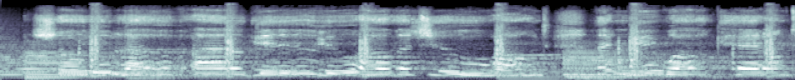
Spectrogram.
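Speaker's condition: No condition

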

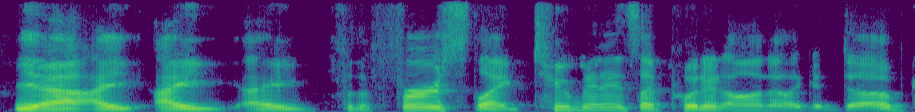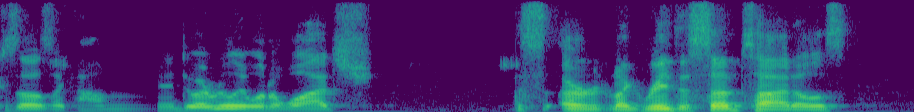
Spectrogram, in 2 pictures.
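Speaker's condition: No condition

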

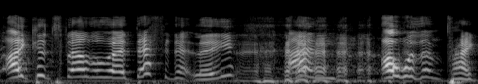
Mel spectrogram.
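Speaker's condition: Cerebral palsy; able to speak and move

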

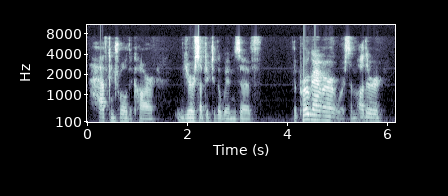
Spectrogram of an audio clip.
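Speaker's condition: No condition

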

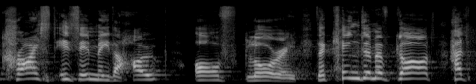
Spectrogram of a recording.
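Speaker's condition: No condition

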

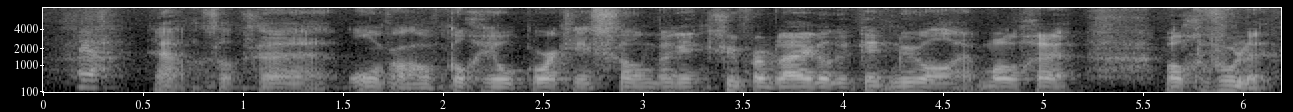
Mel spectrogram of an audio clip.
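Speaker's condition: Cleft lip; cleft audible in way of speaking

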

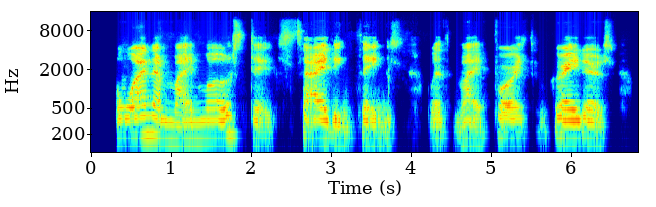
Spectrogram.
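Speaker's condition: ALS, primary lateral sclerosis; voice affected

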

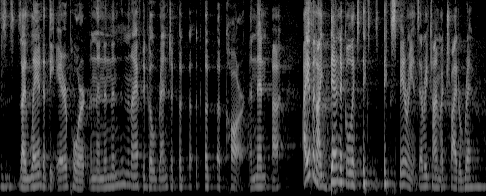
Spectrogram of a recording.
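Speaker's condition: Stutter; audible stuttering during stand-up, called pretty bad by an audience member; repeated sounds, prolonged sounds

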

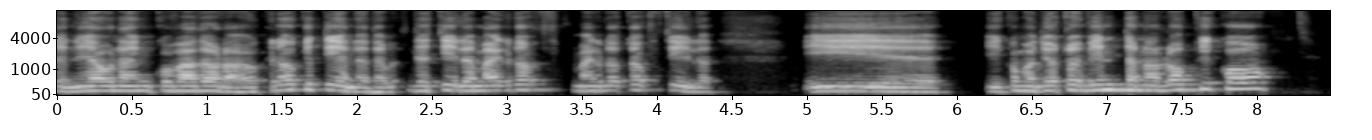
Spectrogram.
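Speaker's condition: Hearing loss with cochlear implant; about 34

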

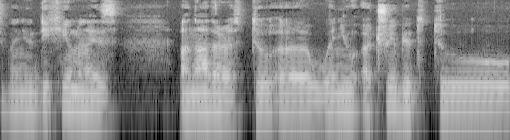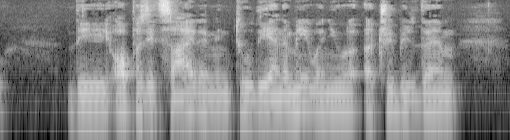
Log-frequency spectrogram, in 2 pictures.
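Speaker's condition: Stuttering; stutter since childhood, continuing into adulthood; still stutters; prolonged sounds

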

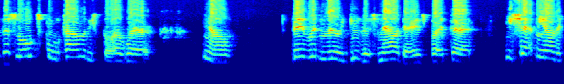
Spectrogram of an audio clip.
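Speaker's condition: Cerebral palsy; cerebral palsy present since childhood

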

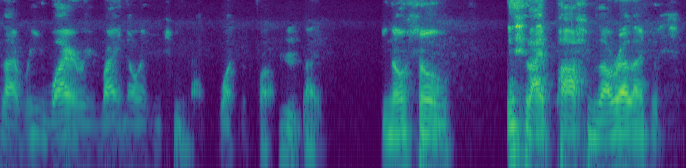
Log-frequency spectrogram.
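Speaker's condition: Cleft palate; congenital cleft palate

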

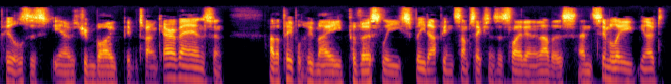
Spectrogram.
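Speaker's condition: No condition

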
